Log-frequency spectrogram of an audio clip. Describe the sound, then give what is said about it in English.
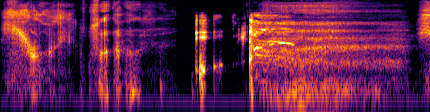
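A voice imitates a drawn-out moaning groan, fairly loud, preceded by a few short breathy vocal bursts and gasps. “do not groan like that.”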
